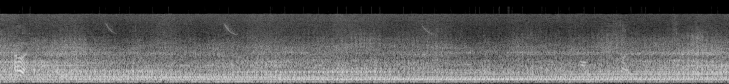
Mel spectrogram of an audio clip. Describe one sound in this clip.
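A diesel locomotive engine drones steadily in the distance.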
